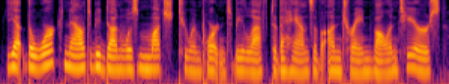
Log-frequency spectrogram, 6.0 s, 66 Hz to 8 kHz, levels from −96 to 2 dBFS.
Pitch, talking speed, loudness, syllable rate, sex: 150 Hz, 200 wpm, -20 LUFS, 4.6 syllables/s, female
